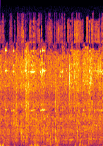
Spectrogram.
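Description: Horses pulling a plow across a field, a soft, irregular clopping of hooves on soil with a steady outdoor rustle underneath, no voices.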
